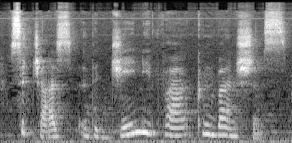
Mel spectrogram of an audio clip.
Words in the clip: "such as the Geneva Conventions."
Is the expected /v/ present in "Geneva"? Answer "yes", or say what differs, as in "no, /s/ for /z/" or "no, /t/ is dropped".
no, /f/ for /v/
